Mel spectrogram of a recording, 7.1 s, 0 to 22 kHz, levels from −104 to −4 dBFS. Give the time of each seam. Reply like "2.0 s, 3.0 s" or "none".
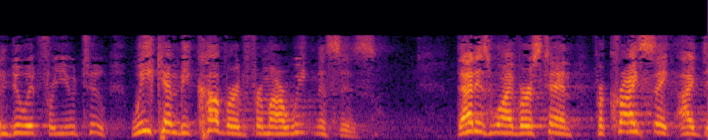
none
